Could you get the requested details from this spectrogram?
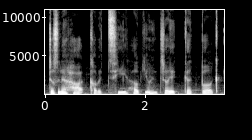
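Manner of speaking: whispered, breathless and soft. Acted. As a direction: whisper it like a secret. Yuri's soft line.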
